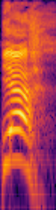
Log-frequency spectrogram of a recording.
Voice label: Idle, ger; azurlane hoi4; azurlane sr reforged

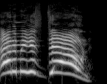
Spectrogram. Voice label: american Positive; azurlane hoi4; azurlane sr reforged

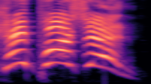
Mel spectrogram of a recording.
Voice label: american Positive; azurlane hoi4; azurlane sr reforged

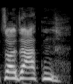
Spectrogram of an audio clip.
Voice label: Idle, ger; azurlane hoi4; azurlane tj

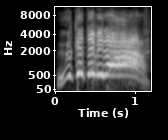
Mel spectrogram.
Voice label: japanese Positive; azurlane hoi4; azurlane tj

